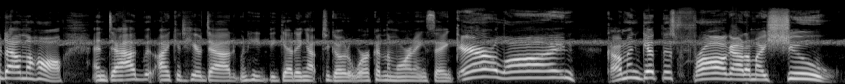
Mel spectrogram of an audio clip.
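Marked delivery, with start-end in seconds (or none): 4.5-8.3 higher, louder, slow exasperated call of "Caroline"; dad calling out. Retold or imitated. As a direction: holler like a fed-up father down the hall. Dad calling from hall mornings.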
